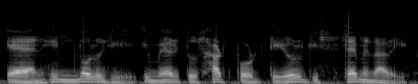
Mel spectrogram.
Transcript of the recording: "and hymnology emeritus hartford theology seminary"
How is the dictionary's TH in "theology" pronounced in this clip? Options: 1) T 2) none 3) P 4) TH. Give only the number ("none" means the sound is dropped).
1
